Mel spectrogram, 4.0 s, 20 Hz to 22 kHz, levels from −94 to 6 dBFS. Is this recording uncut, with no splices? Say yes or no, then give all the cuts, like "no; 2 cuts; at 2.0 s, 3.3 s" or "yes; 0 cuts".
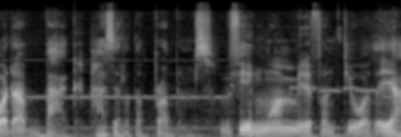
no; 2 cuts; at 0.9 s, 2.2 s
